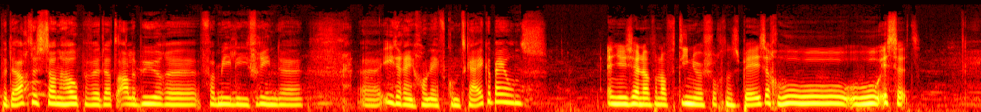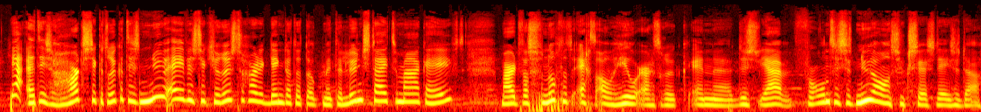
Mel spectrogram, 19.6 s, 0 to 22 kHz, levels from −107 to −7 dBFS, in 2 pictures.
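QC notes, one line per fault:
No technical faults were found anywhere in the audio.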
